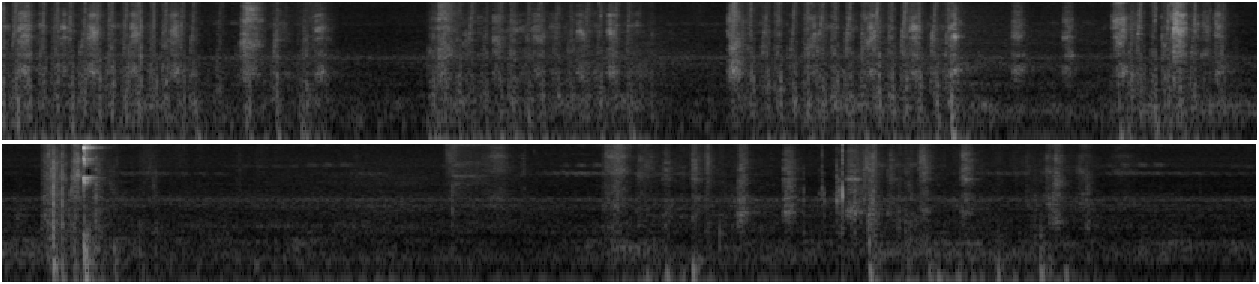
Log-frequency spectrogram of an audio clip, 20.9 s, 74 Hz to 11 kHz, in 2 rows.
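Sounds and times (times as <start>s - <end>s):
dog panting: 0.0s - 2.8s, 3.6s - 5.5s, 6.1s - 10.4s, 15.5s - 19.6s.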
